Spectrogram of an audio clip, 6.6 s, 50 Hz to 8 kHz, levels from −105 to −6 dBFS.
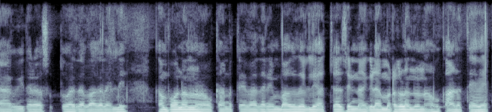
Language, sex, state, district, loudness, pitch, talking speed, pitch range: Kannada, male, Karnataka, Koppal, -20 LUFS, 110 Hz, 145 wpm, 110-115 Hz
